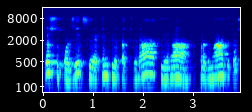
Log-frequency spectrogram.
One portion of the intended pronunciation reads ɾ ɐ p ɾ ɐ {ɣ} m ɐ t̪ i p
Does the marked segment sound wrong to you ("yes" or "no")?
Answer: no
